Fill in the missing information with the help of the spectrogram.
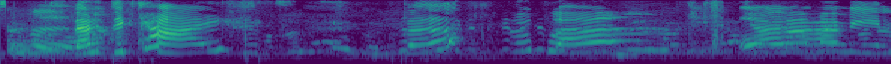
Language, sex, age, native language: Icelandic, female, 10, Icelandic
